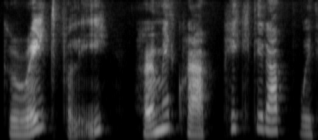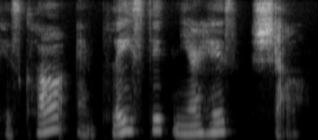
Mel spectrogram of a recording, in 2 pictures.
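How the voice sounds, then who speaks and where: Slow-paced woman reading a storybook. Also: medium pitch, animated. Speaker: storybook reader. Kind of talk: scripted children's read-aloud narration.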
